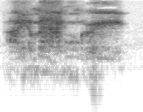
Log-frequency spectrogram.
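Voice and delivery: "I am angry" whispered, no voice at all; whispered confession. Real, not acted. Admitting her anger to the group, whispered. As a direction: say it under your breath.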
